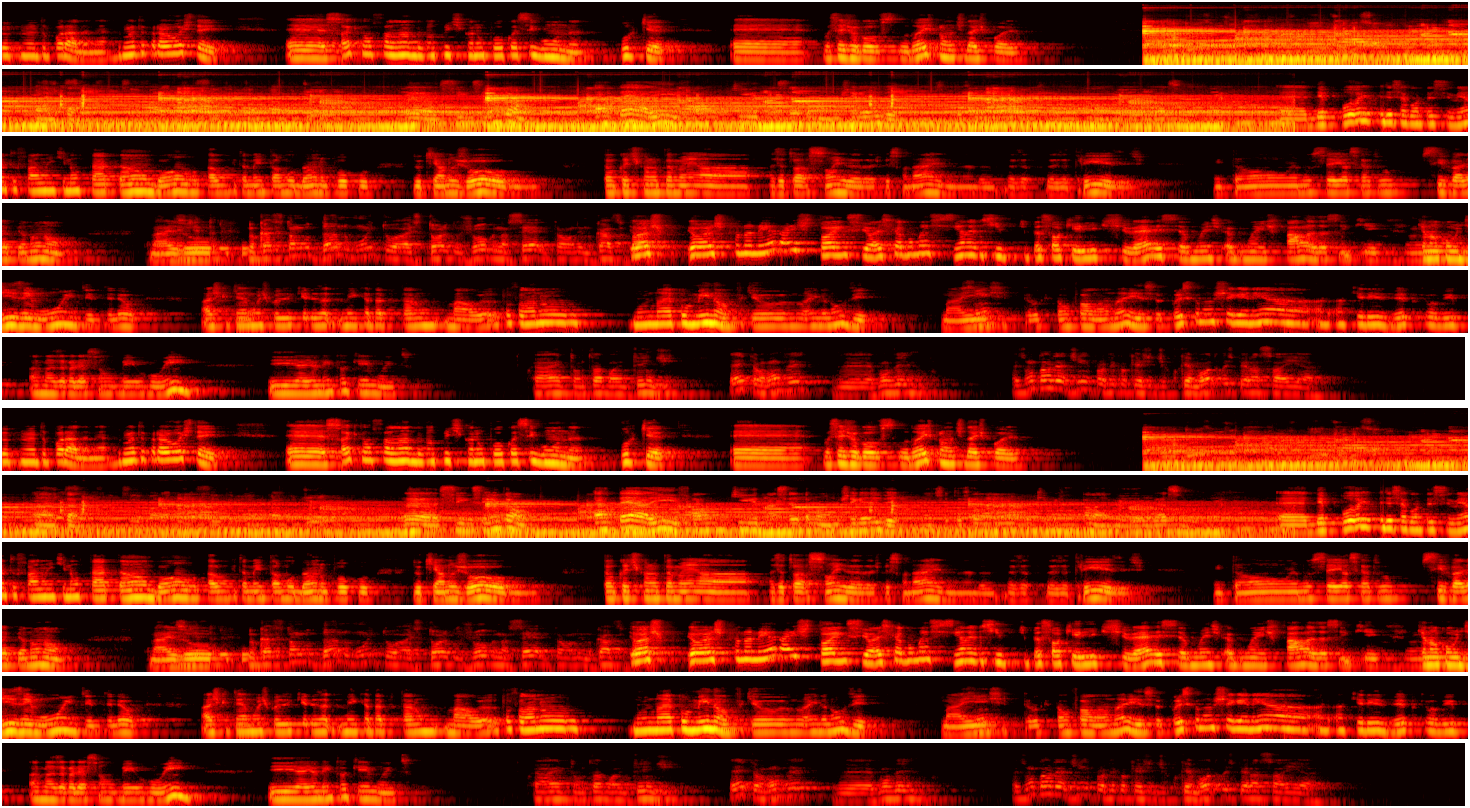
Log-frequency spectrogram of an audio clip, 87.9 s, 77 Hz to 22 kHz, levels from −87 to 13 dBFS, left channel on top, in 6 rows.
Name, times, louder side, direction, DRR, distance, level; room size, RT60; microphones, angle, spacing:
voice 1, 0.0-2.2 2.8-5.8 6.2-6.6 7.3-10.2 14.7-15.5 18.7-19.9 20.6-24.1 24.4-26.6 27.4-33.0 33.4-34.7 35.4-40.6 41.5-43.3 43.5-44.6 45.5-46.5 50.3-50.6 50.9-57.7 58.2-60.0 60.6-64.4 64.9-67.3 68.0-68.5 68.9-73.2 73.6-75.2 76.0-77.2, right 2 dB, 25° right, 9 dB, 0.6 m, -30 dB
sound 1, 11.4-27.6, left 6 dB, 90° left, 0.4 m, -25 dB
voice 2, 11.6-14.0 15.0-18.1 26.5-26.8 45.4-46.2 46.4-50.5 56.9-57.2 57.6-58.3 61.0-61.3 68.2-68.6 78.6-80.0 80.6-81.4 81.6-82.6 83.4-86.5, left 2 dB, 40° left, 6 dB, 1.2 m, -41 dB
20.0 x 6.8 x 4.8 m, 0.78 s
head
